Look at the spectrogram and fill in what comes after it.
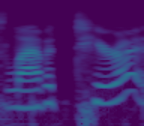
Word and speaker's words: Lavatera: and it's Lavatera. Is that how Correct. – You pronounce it? – Mm-hmm. – Lavatera.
